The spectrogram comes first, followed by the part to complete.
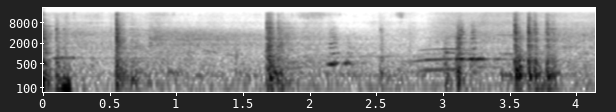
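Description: Scattered sharp knocks and clicks, one about half a second in, one near the middle and a quick cluster near the end, over faint fragments of people's voices.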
